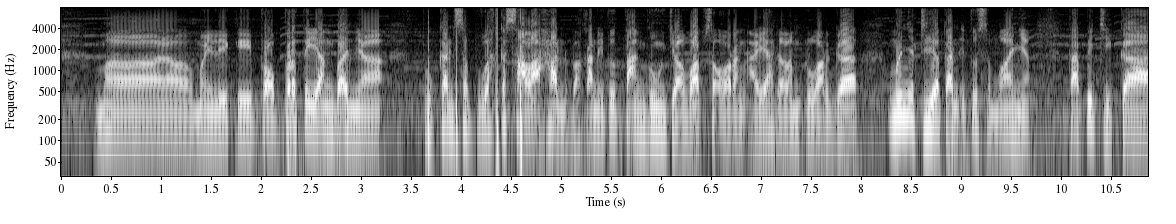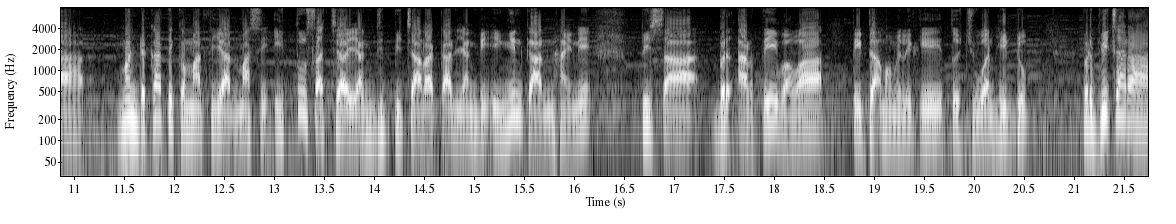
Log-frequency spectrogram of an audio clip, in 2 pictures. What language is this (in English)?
Indonesian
